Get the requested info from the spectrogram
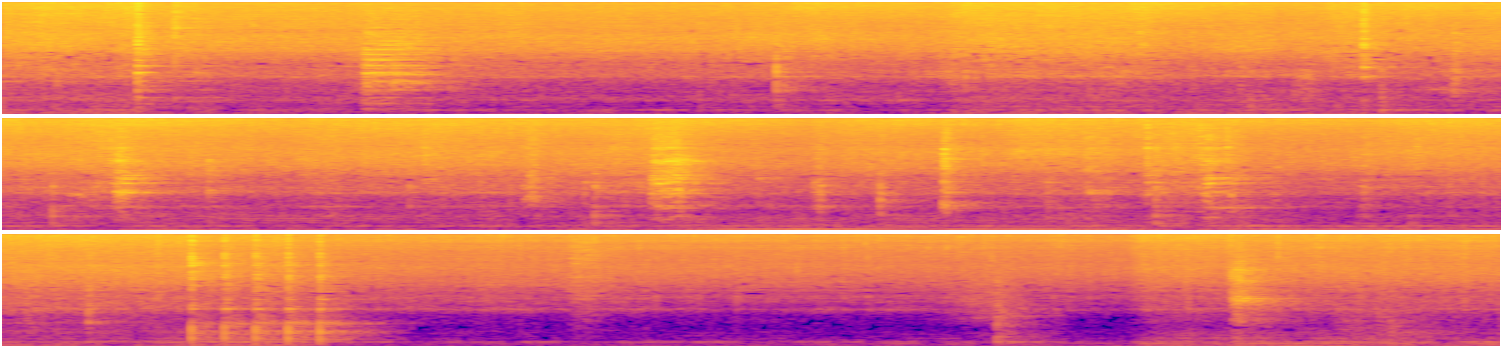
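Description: Tomato masala frying and sizzling in a pressure cooker, stirred with a steel spoon that clinks against the pot now and then. There is a quick run of taps about two-thirds through, after which the sizzle is quieter.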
